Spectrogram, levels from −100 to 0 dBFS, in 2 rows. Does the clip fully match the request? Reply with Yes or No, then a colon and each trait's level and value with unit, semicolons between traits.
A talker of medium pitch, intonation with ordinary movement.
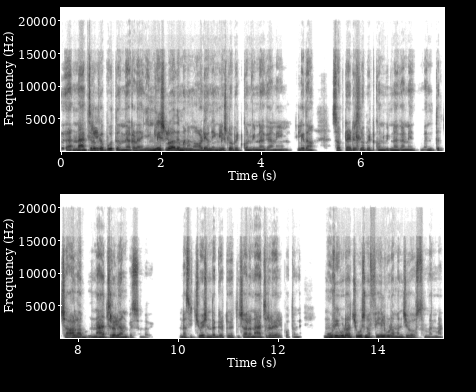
Yes: medium, 145 Hz; average, 4.9 semitones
